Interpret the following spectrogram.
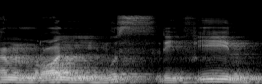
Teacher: അംറ എന്നതിലെ സക്കിനത്തെ മീമിനെ ഇൽഹാർ ഷഫഈ നൽകി മണിക്കാതെ വെളിവാക്കണം. റാഇന് തഫ്ഖീം കൊടുക്കുക.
